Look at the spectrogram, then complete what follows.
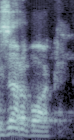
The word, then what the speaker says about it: ZettaBlock: is it Zeta or Zeta how do you pronounce it I think Zetta block Z Perfect all right we'll go with that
